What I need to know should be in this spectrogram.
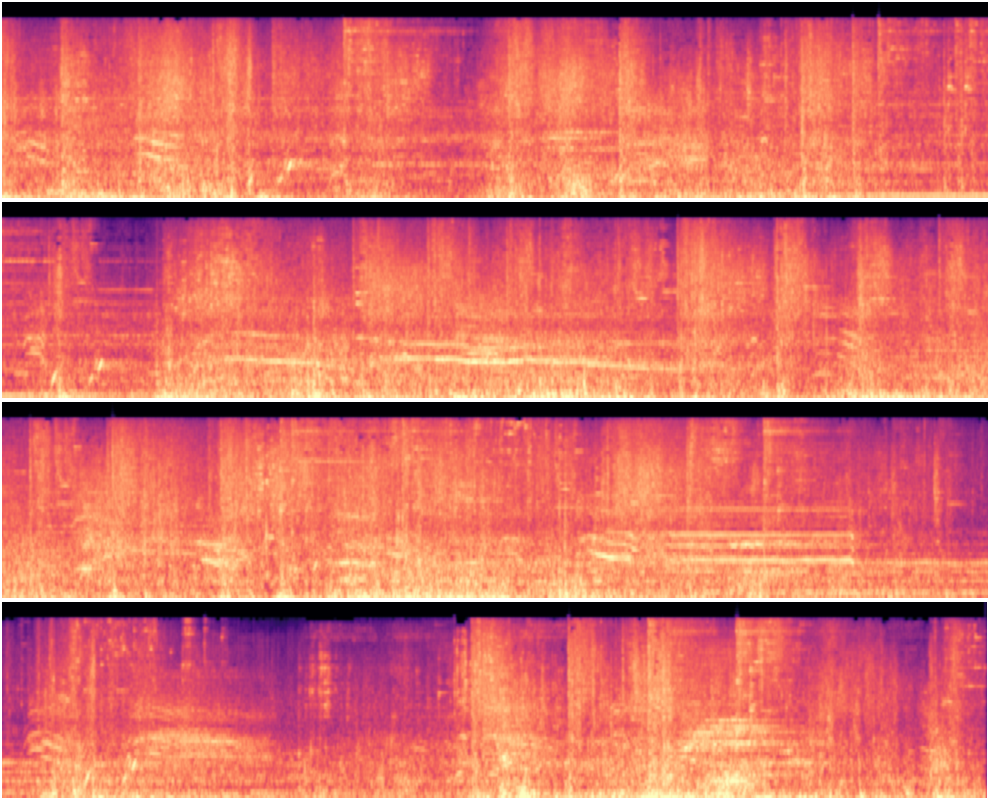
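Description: Magic blasts crackle and boom in a fast fight.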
